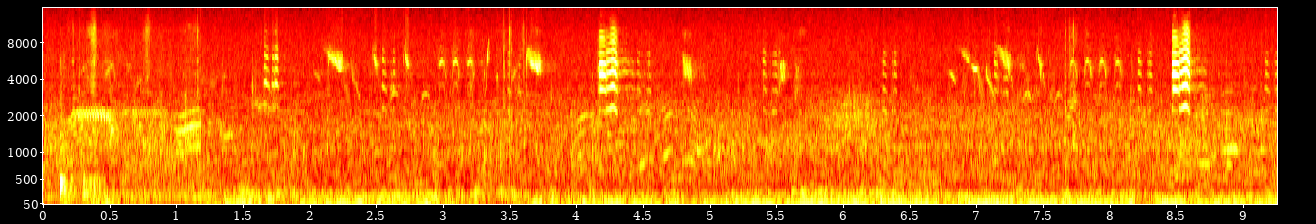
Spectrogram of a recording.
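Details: A grey-headed lapwing parent standing guard over its chicks in Kyoto in late April gives two sharp, harsh, high calls a few seconds apart over a low rumble of distant traffic, with faint small-bird chirps.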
